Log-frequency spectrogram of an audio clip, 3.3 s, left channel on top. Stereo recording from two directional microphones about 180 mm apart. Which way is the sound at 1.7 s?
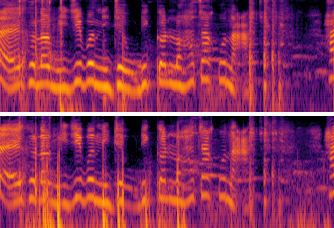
40° left (ahead or behind).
